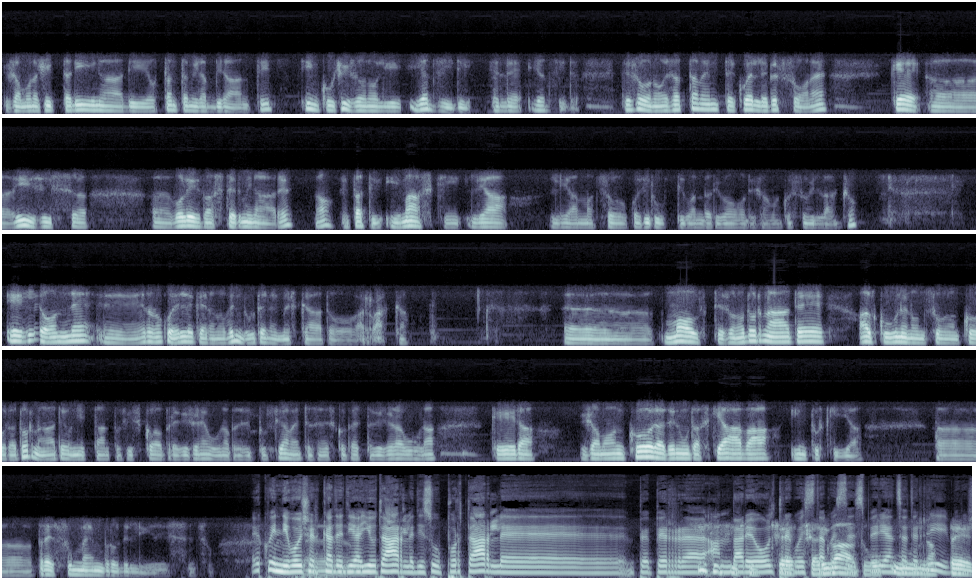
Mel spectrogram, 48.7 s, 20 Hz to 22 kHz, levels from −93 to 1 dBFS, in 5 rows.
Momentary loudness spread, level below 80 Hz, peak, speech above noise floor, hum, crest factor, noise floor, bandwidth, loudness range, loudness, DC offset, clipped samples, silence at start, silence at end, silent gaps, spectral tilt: 17 LU; -46 dBFS; 0 dBFS; 34 dB; none; 20 dB; -54 dBFS; 17 kHz; 11 LU; -20 LUFS; under 0.1%; under 0.1%; 0 s; 0 s; none; -6 dB/octave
